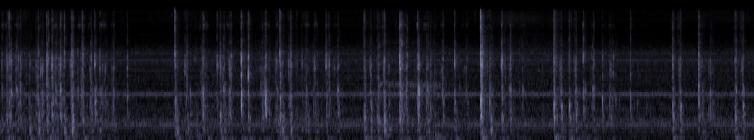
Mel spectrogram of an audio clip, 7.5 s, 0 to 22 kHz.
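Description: Both hands type with their fingertips on a full-size, hollow Corsair K35 backlit mechanical keyboard, which has plastic keycaps on a plastic body. Dozens of quick, bright plastic taps come in uneven bursts with short pauses between them. Each tap dies away almost instantly over a faint steady hum.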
